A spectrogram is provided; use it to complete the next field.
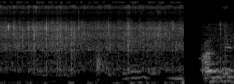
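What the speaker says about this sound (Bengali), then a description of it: "একটু হলদু দিয়ে দিই আলুতে ভাজার সময়" Potatoes with a little turmeric and salt fry in a pan, giving a steady, moderately loud sizzle that cuts out briefly near the end and then returns.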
